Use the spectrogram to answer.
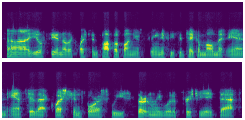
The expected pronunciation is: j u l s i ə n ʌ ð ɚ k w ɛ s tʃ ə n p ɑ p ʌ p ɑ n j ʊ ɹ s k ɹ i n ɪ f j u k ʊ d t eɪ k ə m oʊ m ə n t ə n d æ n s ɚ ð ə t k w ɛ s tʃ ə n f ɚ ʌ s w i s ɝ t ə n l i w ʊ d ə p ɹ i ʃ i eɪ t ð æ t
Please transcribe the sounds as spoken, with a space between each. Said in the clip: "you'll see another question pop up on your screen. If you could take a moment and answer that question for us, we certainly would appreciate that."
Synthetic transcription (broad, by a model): j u l s i ə n ʌ ð ɚ k w ɛ s tʃ ə n p ɑ p ʌ p n j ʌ ɹ s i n ɪ f j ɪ k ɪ d t eɪ k ə m oʊ m ə n t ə n æ n s ɚ ð ə t k w ɛ s tʃ ə n f ɚ ʌ s w i s ɝ t n l i w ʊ d ə p ɹ i ʃ i eɪ t ð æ t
